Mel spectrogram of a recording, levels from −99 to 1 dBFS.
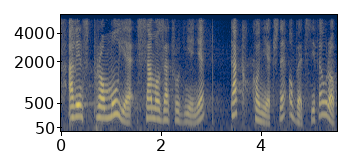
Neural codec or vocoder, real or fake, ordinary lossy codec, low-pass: codec, 16 kHz in and 24 kHz out, 1 kbps, XY-Tokenizer; fake; none; 5.4 kHz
